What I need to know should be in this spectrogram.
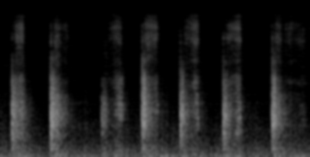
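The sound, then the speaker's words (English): Scratchy writing strokes as formulas are written down, seven short, sharp bursts at fairly even intervals with quiet gaps between them and no talking. “So let me just write that statement down in formulas.”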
